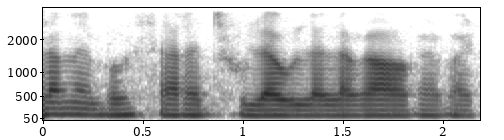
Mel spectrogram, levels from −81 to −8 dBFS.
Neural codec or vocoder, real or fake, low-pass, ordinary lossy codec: autoencoder, 48 kHz, 128 numbers a frame, DAC-VAE, trained on Japanese speech; fake; 3.6 kHz; none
